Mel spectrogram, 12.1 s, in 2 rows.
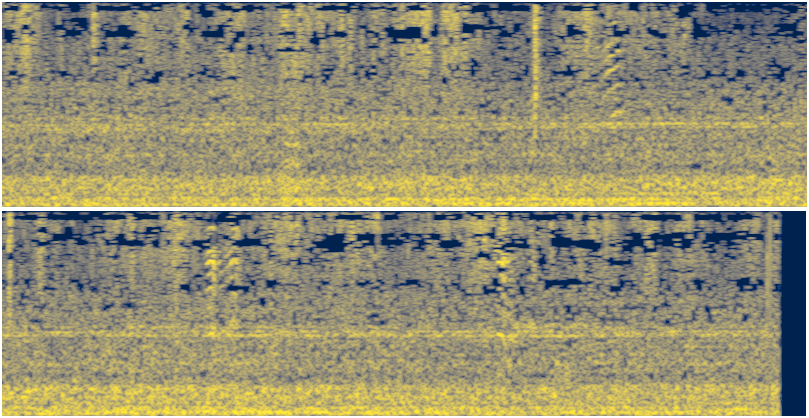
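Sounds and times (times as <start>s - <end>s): car driving rumble inside cabin: 0.0s - 11.9s.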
